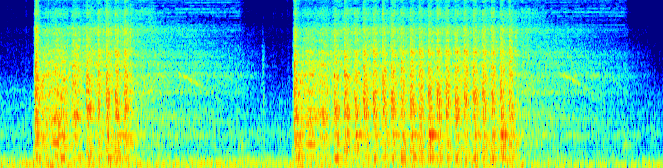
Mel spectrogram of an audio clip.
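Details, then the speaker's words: Ford Bronco no-start: fuel pump heard running at key-on, then two cranking bursts of about two seconds, even beats near four per second; turns over but never fires. Check engine light on, fuel pressure present, so fuel pump not the cause. "well, I could be wrong for assuming the fuel pump is bad. She will not start right now."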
